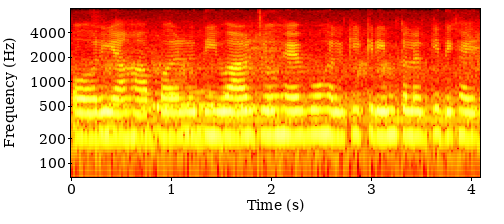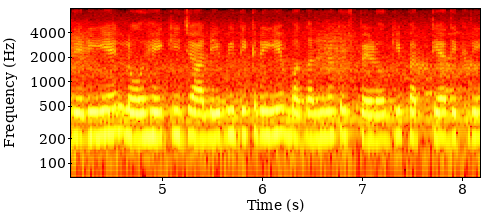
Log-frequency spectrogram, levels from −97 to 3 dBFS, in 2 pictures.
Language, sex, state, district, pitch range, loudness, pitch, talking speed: Hindi, female, Bihar, Sitamarhi, 210-220 Hz, -15 LUFS, 215 Hz, 240 wpm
